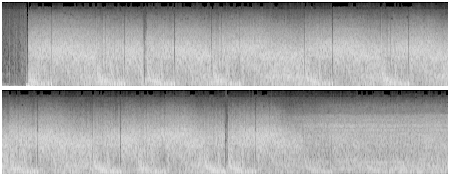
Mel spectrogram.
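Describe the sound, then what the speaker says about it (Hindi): Rapid, sustained gunfire from a Hindi film action climax, a loud dense volley of repeated shots with echoing cracks that runs continuously for several seconds and drowns out everything else, with no voices. "गोली कहाँ चल रही है?"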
